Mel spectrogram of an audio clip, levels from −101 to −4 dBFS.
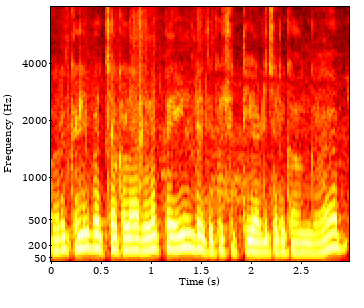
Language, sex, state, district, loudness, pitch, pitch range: Tamil, male, Tamil Nadu, Kanyakumari, -13 LUFS, 140 Hz, 125-155 Hz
